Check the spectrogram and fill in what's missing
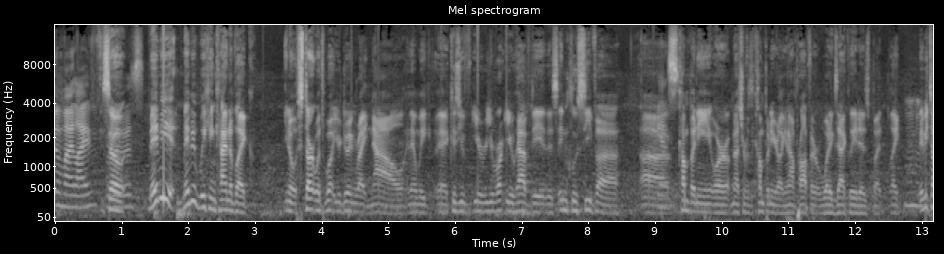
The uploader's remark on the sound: recorded onsite at Blockchain Rio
